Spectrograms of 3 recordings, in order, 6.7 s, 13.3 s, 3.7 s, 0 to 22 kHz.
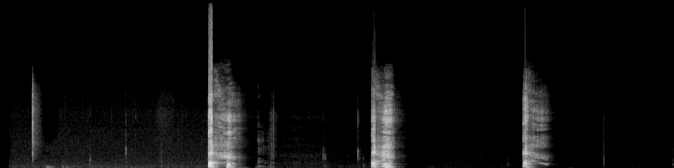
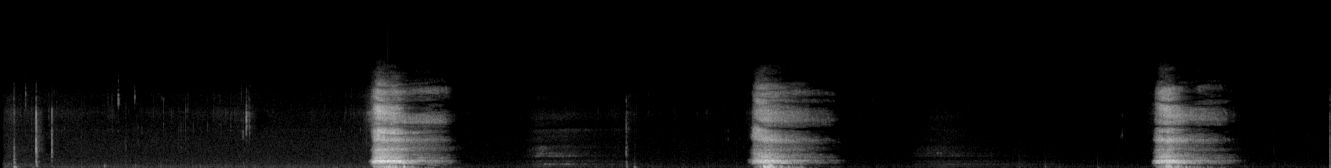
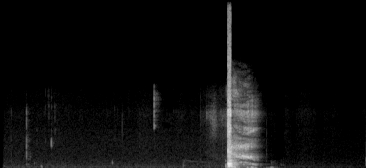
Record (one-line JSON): {"three_cough_length": "6.7 s", "three_cough_amplitude": 32768, "three_cough_signal_mean_std_ratio": 0.18, "exhalation_length": "13.3 s", "exhalation_amplitude": 25510, "exhalation_signal_mean_std_ratio": 0.22, "cough_length": "3.7 s", "cough_amplitude": 32768, "cough_signal_mean_std_ratio": 0.15, "survey_phase": "beta (2021-08-13 to 2022-03-07)", "age": "18-44", "gender": "Female", "wearing_mask": "No", "symptom_headache": true, "symptom_onset": "4 days", "smoker_status": "Current smoker (e-cigarettes or vapes only)", "respiratory_condition_asthma": false, "respiratory_condition_other": false, "recruitment_source": "REACT", "submission_delay": "2 days", "covid_test_result": "Negative", "covid_test_method": "RT-qPCR", "influenza_a_test_result": "Negative", "influenza_b_test_result": "Negative"}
